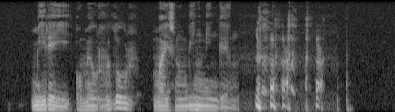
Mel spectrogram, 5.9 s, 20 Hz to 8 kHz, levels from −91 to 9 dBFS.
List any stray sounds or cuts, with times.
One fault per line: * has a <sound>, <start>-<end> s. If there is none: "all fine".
* has a laugh, 3.8-4.9 s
